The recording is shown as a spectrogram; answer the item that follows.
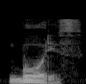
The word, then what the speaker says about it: Борис: Собственно, его личное имя тут произносится с ударением на первый слог – «Борис».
